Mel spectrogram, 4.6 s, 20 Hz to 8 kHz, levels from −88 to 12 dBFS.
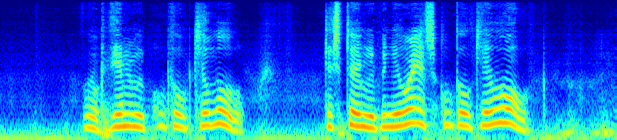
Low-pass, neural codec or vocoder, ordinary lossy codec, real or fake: none; codec, 16 kHz, 0.5 kbps, FreqCodec, larger model; none; fake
